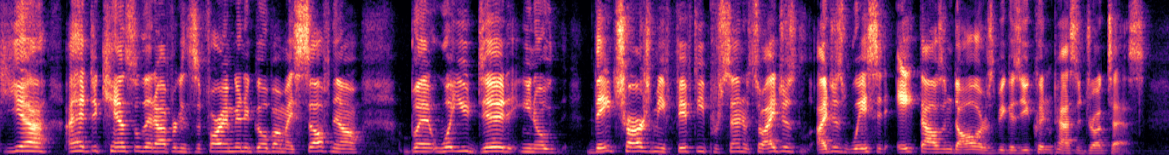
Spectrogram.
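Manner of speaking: crying, wounded lament. Retelling how dad came to him after the drug test: imitating dad crying. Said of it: "He's, like, crying".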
